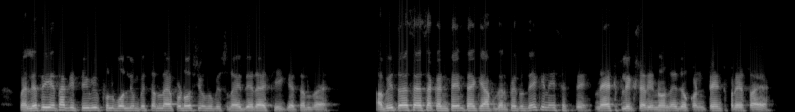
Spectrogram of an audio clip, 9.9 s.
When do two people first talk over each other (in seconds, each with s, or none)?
none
